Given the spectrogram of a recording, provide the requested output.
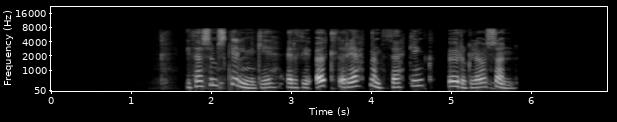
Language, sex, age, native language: Icelandic, female, 40-49, Icelandic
